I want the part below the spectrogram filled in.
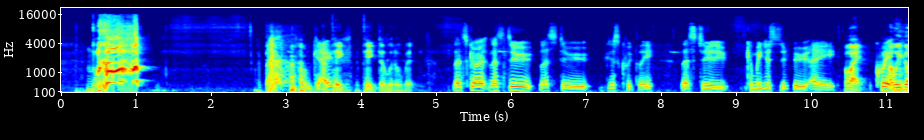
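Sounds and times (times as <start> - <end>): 
person squawking in imitation of a chicken: 0.4 - 1.3
speech: 3.1 - 11.2.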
